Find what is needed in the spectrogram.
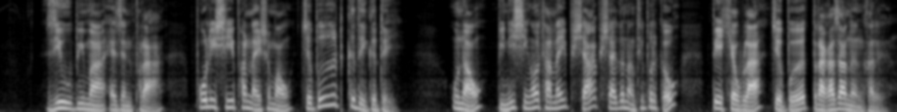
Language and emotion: Bodo, disgusted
